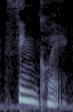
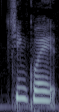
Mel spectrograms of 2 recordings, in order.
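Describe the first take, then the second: First: The first syllable does not sound like 'chink'. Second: The first syllable sounds like 'chink'. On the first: This is the changed brand way. The speaker calls it wrong. "they have to say cinque" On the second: This is the original Italian way. The speaker calls it right. "instead of cinque"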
